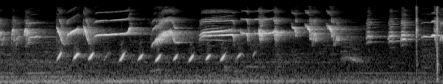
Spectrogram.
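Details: Forest Oriental magpie-robin dueling in song with rivals: dense, fast stream of high whistles, slurs and buzzy trills, with a series of about ten short, evenly spaced lower notes underneath, ending in sharp clicks.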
